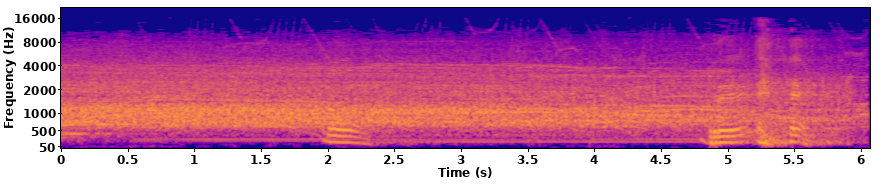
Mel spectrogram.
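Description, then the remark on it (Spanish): A large crowd roars and cheers steadily throughout, with a couple of sharp, rising whoops and shouts cutting through the noise partway in and again near the end. “Give it Una bulla para mi gente aquí.”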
